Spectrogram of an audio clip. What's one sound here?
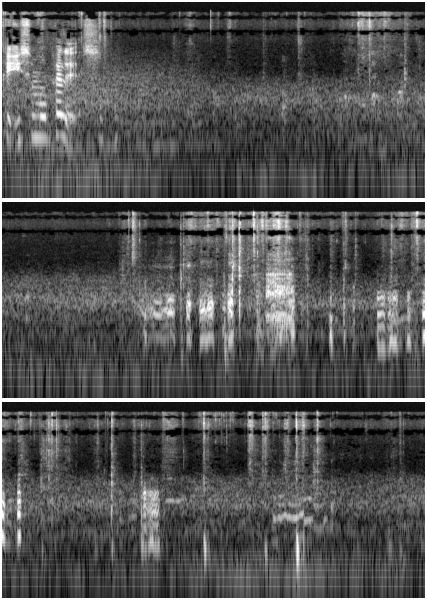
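Hens cluck softly nearby.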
